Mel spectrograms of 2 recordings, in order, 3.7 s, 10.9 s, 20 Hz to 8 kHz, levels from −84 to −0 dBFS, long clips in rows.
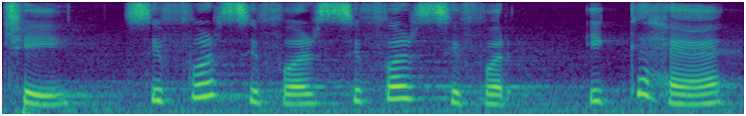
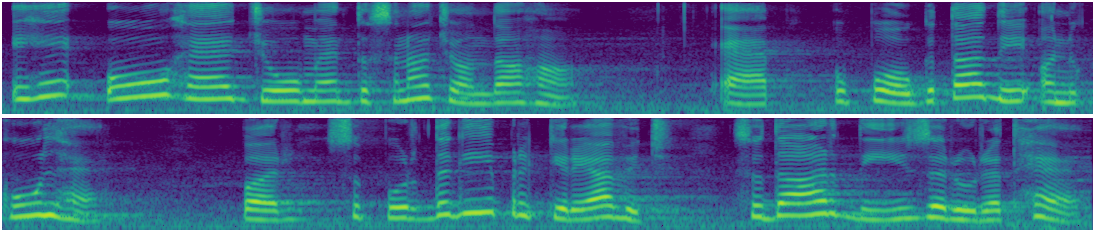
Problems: constant background noise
